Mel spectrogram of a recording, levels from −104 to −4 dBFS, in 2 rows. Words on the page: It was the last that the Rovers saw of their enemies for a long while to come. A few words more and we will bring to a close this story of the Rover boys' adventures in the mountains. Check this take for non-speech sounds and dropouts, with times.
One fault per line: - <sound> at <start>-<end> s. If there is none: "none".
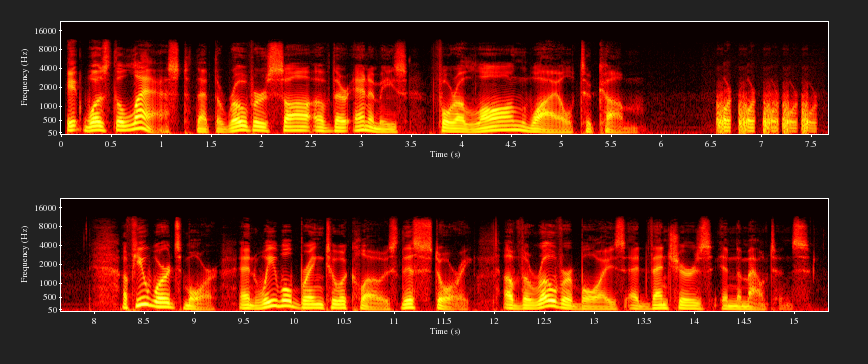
- laugh at 6.6-7.6 s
